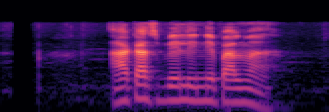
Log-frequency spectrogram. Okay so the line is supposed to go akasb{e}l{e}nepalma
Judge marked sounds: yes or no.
yes, no

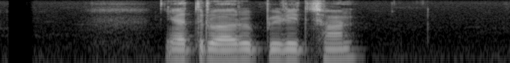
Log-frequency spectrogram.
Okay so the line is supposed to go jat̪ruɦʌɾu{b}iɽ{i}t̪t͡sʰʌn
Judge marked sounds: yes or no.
no, yes

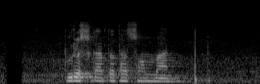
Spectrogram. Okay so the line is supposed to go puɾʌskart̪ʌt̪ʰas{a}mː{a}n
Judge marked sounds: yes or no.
no, yes

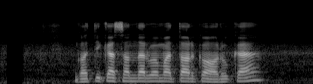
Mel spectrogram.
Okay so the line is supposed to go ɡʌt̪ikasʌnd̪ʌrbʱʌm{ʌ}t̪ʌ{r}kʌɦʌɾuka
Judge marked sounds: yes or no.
no, yes

